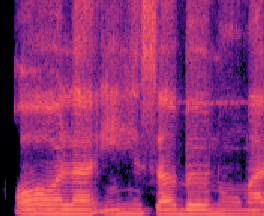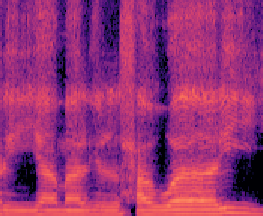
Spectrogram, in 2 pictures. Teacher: agak ditekan sedikit di ya yang tasydid itu karena kalau enggak ditekan biasanya itu seperti madud tabi'i lil hawari seperti ya-nya mati.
